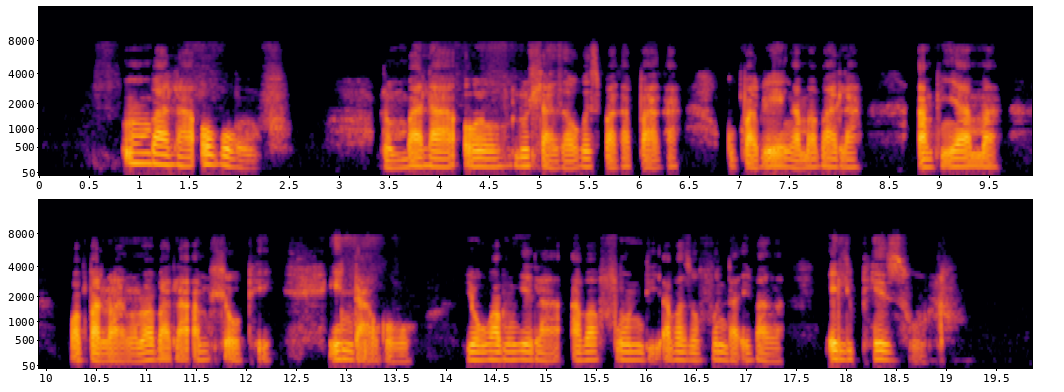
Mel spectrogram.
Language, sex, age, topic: North Ndebele, female, 50+, education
